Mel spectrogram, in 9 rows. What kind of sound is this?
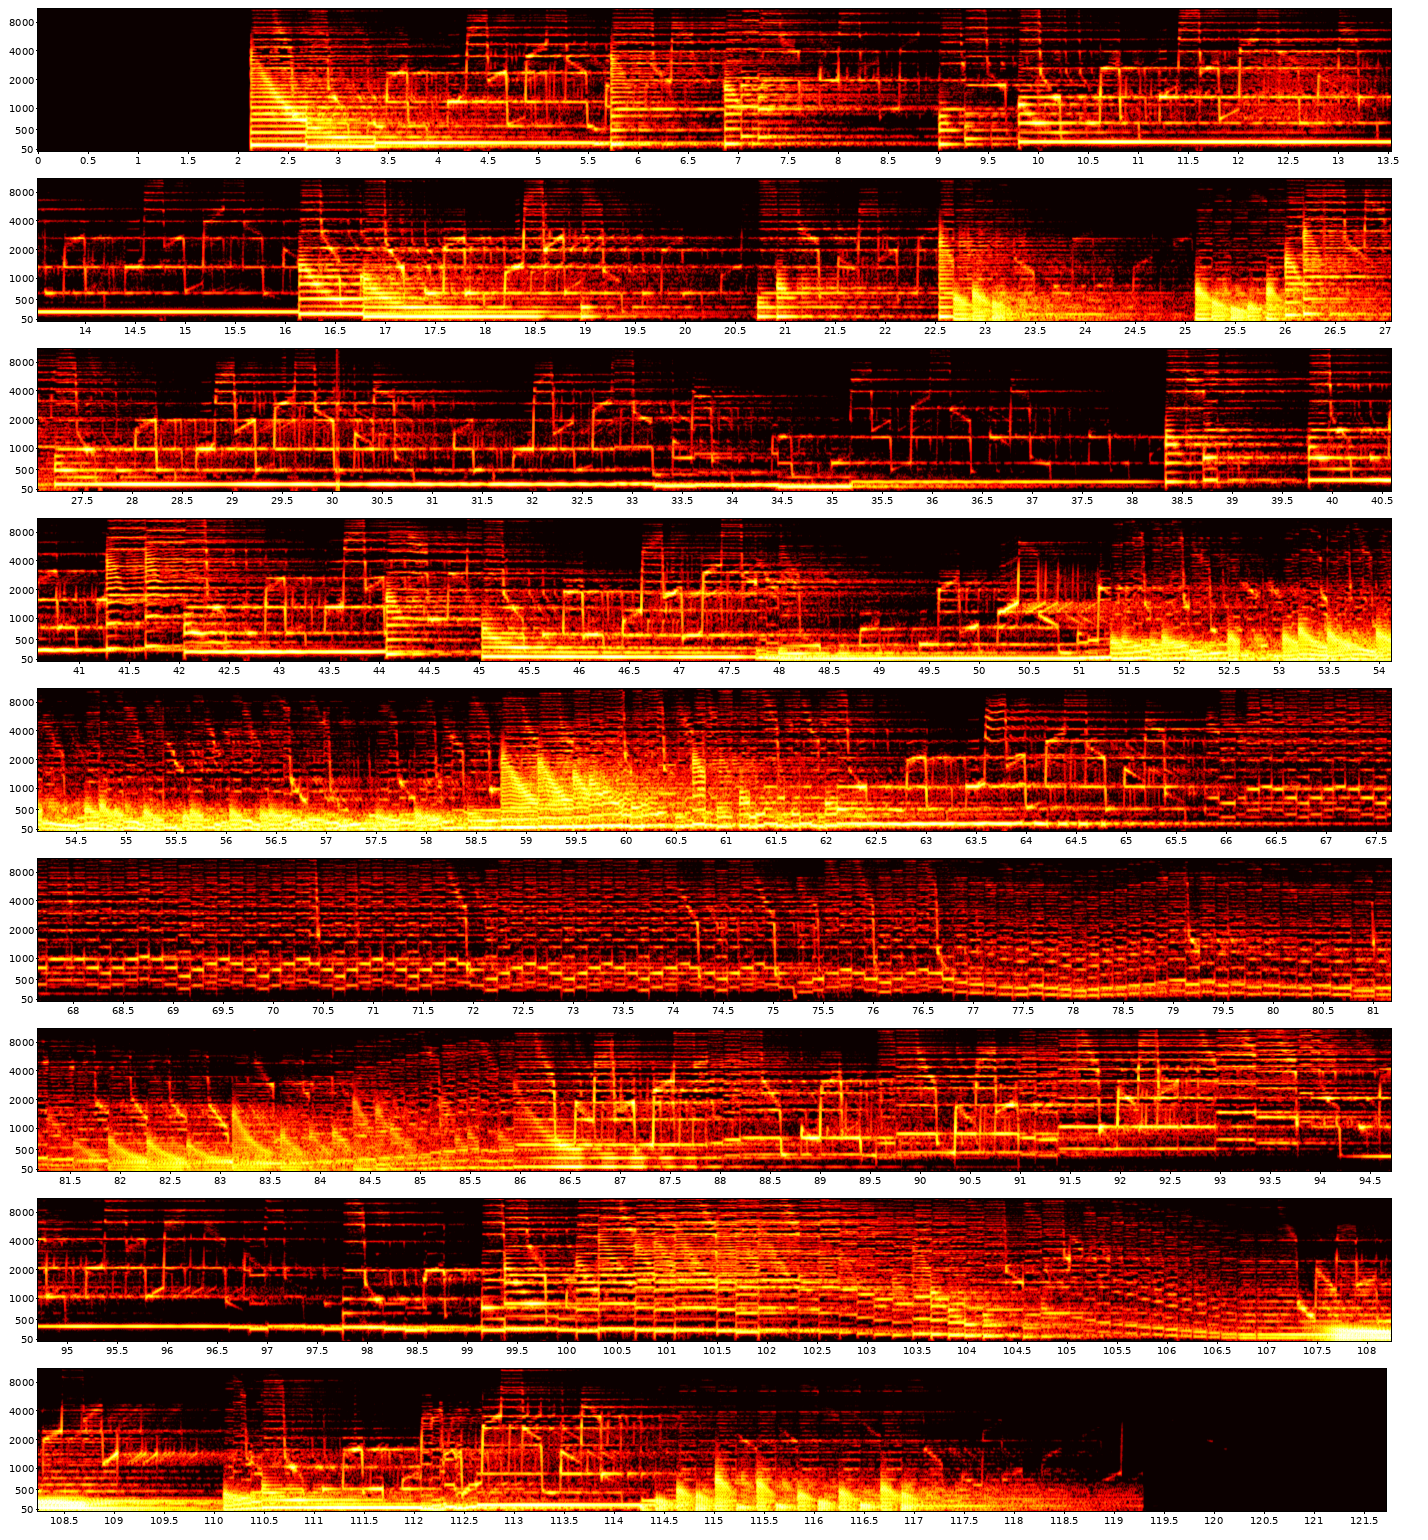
Soundscape Karmafied 02
Made with Korg Karma.
atmospheric, soundscape, synth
